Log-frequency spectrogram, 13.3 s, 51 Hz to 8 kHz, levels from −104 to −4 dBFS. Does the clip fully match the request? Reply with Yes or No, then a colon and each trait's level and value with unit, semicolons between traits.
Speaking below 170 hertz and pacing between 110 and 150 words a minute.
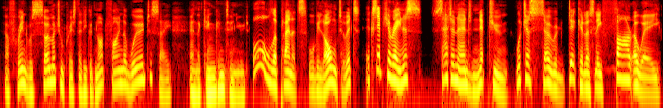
No: medium, 140 Hz; average, 165 wpm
